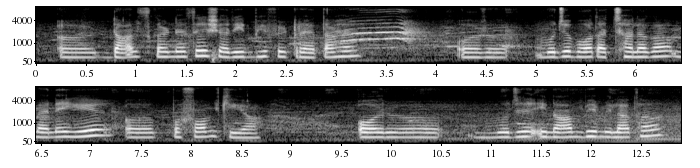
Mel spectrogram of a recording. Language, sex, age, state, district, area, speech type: Urdu, female, 45-60, Delhi, Central Delhi, urban, spontaneous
